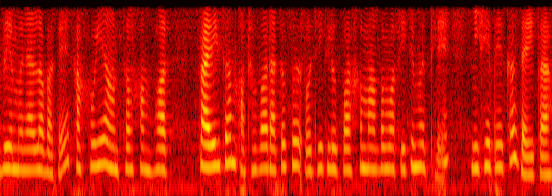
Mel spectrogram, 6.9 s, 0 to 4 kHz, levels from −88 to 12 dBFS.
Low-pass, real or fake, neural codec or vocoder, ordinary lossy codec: 3.6 kHz; fake; codec, 24 kHz, 0.9 kbps, WavTokenizer, medium speech release version 2; none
